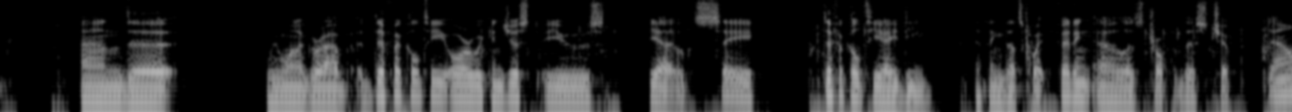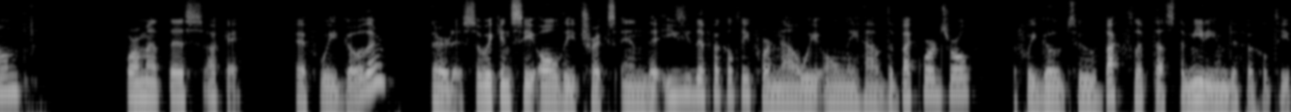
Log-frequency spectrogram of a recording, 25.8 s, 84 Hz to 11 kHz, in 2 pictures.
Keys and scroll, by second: 2.1 ctrl+w, 4.8 ctrl+v, 5.1 ctrl+w, 7.1 ctrl+w, 8.5 ctrl+v, 10.2 ctrl+s, 13.3 ctrl+alt+l, 13.7 ctrl+s.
